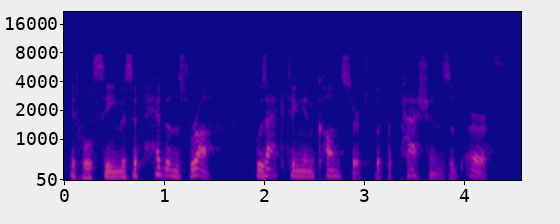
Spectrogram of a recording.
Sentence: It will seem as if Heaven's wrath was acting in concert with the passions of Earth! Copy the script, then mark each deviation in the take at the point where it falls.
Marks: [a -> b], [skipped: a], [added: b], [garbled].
It will seem as if Heaven's wrath was acting in concert with the passions of Earth!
